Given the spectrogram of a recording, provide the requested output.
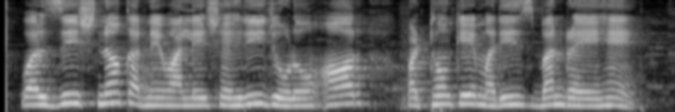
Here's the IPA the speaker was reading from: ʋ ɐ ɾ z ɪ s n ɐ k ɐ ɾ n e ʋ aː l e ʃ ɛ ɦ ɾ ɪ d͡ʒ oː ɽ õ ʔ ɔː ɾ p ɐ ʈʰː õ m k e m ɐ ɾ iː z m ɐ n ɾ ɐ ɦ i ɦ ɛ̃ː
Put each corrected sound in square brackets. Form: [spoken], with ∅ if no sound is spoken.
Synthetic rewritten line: ʋ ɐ ɾ z ɪ [ʃ] n ɐ k ɐ ɾ n e ʋ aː l e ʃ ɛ ɦ ɾ [i] d͡ʒ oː ɽ õ ʔ ɔː ɾ p ɐ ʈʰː õ [∅] k e m ɐ ɾ iː z [b] ɐ n ɾ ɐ ɦ [e] ɦ ɛ̃ː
